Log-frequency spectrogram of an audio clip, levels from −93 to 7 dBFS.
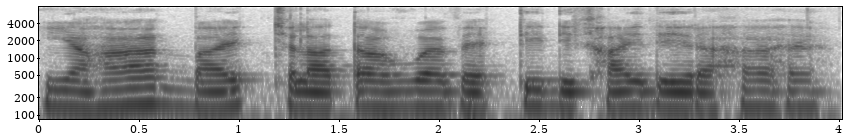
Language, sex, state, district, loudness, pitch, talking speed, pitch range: Hindi, male, Jharkhand, Ranchi, -19 LUFS, 130 Hz, 135 wpm, 125-135 Hz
